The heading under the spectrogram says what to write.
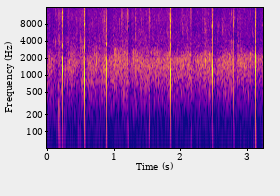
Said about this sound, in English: Thank you. Round of applause.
